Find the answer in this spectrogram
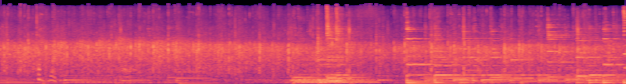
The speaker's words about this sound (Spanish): Un fuerte aplauso para ellos y para el ganador.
